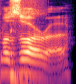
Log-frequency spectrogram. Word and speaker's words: Missouri: or the way that the governor of uh is it Missouri? Missouri, I believe. I believe it's pronounced Mis- Missouri.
